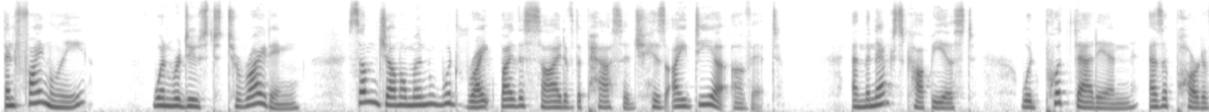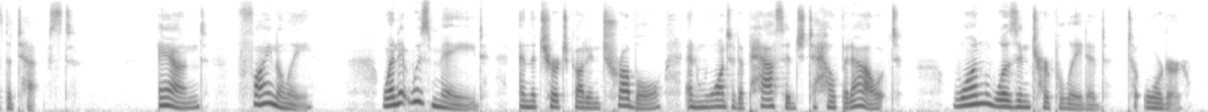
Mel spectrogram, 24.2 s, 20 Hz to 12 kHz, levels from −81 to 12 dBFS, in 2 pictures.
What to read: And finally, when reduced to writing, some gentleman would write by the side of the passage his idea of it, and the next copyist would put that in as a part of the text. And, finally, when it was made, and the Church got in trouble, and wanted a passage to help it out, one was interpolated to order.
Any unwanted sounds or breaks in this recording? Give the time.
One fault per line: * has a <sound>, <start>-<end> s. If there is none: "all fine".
all fine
